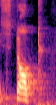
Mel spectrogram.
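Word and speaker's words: stopped: कुछ वर्ड ऐसे भी होते हैं जिनके लास्ट में ईडी लगा रहता है लेकिन उनका जो साउंड प्रोनाउंसिएशन होता है टी से होता है। जैसे लिखा है हमने यहाँ पर स्टॉप्ड, स्टॉप्ड नहीं, स्टॉप्ड।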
